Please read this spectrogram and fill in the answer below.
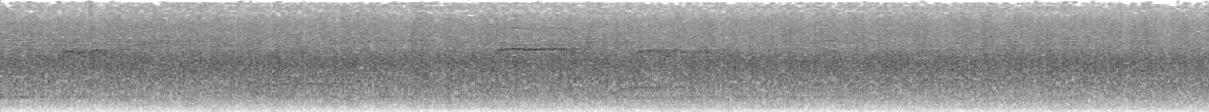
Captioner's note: applause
